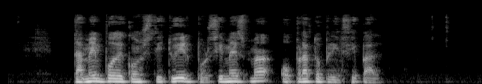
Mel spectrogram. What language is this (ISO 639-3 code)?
glg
